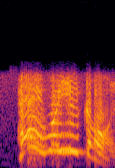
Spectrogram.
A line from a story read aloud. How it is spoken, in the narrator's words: they'd yell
